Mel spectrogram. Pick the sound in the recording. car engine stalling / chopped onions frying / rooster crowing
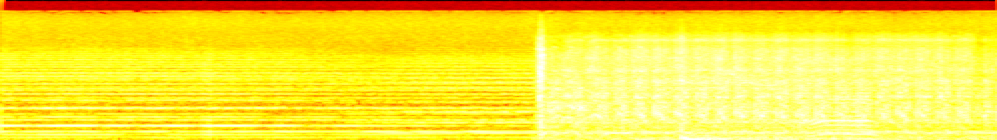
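car engine stalling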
